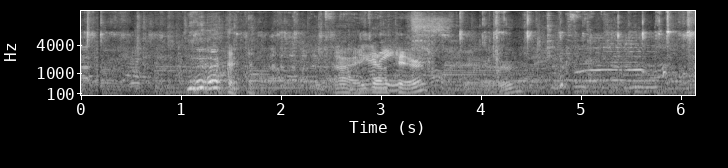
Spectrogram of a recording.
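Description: Casino chips click together in a hand.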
